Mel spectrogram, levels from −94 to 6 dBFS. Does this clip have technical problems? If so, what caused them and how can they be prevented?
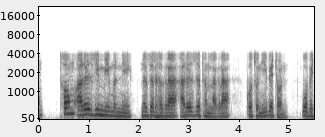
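Yes. Throughout the speech, everything above about 4.2 kHz is gone and tones sound rough and grainy, which is likely Opus compression at a very low rate, around 12 kbps, squeezed to narrowband with noise-filled bands. Encoding at a higher bitrate would prevent it.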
